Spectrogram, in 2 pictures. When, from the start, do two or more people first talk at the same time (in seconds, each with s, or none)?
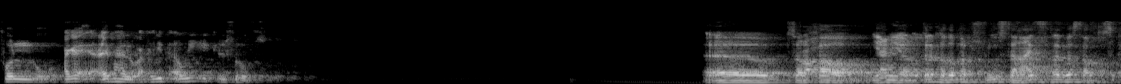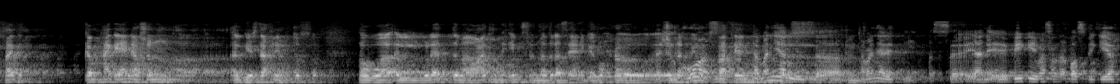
17.8 s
